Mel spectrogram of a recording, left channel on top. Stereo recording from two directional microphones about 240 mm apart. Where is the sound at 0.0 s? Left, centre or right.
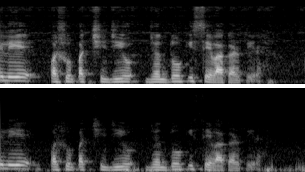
Centre.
